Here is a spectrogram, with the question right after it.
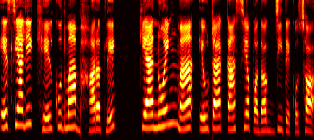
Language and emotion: Nepali, neutral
